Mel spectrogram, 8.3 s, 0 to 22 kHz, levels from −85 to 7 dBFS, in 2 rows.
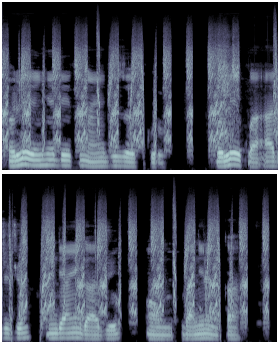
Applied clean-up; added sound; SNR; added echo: classical method Wiener filter.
